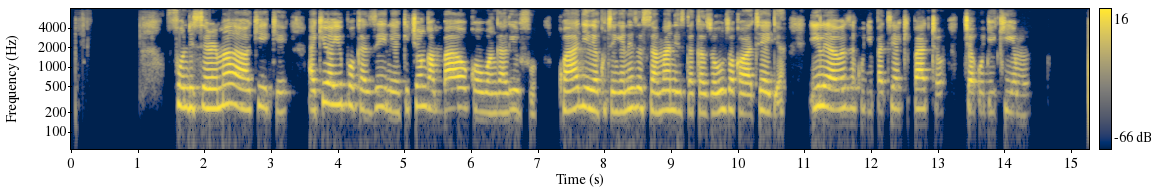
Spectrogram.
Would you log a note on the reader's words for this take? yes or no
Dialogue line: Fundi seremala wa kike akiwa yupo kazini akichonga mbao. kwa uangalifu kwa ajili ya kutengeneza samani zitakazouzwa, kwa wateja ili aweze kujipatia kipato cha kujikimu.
no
